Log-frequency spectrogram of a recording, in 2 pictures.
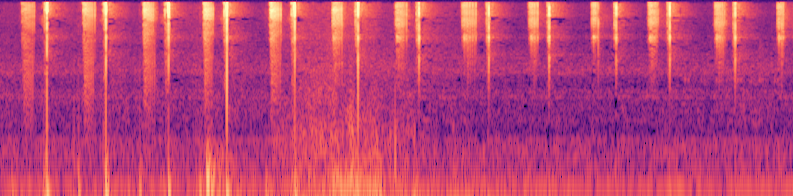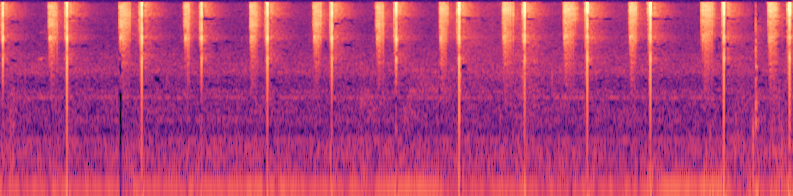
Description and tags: push a clothe dryer clip
sound, city-rings, field-recordings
